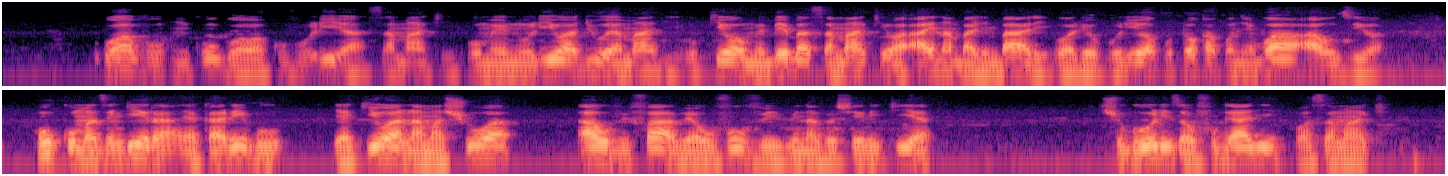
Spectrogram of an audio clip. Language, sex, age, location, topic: Swahili, male, 25-35, Dar es Salaam, agriculture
